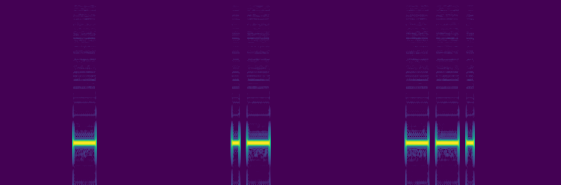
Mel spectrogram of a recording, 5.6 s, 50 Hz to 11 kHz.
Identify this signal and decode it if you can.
Morse code, heard as a keyed tone, about 16 wpm, spaced as for 5 wpm, 800 Hz. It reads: TAG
